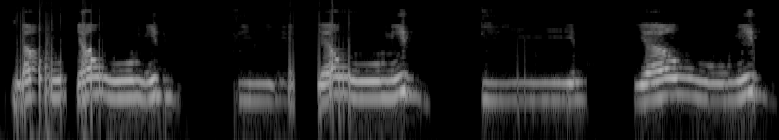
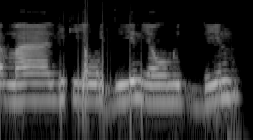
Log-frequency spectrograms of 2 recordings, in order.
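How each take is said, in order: First: "yaumiddin" chanted slowly, leaning on the doubled d; pressed dal. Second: "Maliki yaumiddin" said quickly without pressure on the d; unpressed dal. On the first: Teacher corrects students, slow "yaumiddin" with pressed dal. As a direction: hold and press the d of "yaumiddin", then a long i. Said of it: "Tapi harus ada tekanan". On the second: Teacher shows what to avoid, "yaumiddin" with no pressure. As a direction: run through "yaumiddin" with no stress on the doubled d. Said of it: "Jangan seperti itu". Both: Shown as a demonstration.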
